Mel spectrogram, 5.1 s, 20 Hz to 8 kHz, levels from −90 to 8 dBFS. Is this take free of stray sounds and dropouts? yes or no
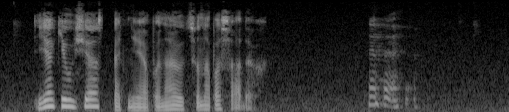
no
